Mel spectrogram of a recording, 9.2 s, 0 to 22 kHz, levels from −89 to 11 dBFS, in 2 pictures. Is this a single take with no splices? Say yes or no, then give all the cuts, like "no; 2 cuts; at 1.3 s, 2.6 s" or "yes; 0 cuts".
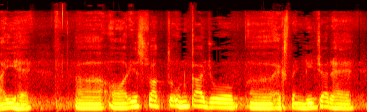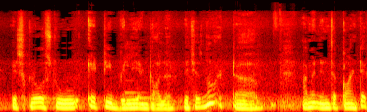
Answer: yes; 0 cuts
